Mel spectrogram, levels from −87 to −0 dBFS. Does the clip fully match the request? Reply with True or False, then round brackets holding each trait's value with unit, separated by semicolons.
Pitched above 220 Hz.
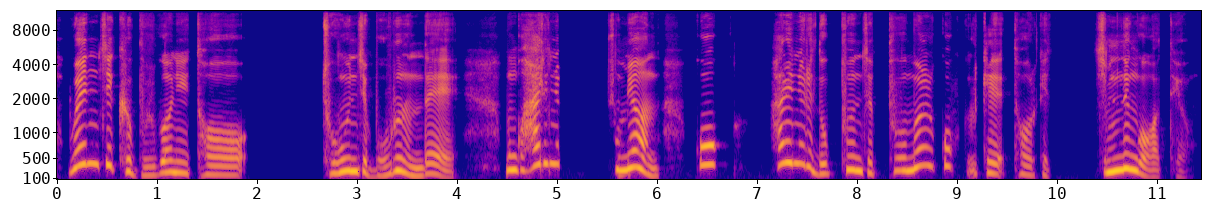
True (245 Hz)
